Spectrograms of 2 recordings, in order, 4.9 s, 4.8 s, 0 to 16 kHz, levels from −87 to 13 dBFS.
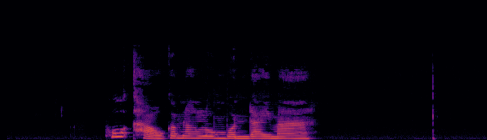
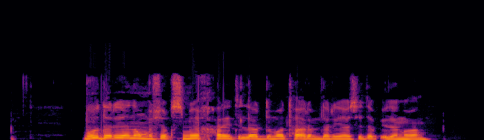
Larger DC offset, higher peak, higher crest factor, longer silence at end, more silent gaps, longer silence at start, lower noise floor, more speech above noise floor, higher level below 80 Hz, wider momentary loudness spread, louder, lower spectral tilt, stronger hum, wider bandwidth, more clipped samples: neither; second, -16 dBFS vs 0 dBFS; about the same, 18 dB vs 14 dB; first, 1.75 s vs 0.55 s; neither; first, 1.05 s vs 0.85 s; first, -74 dBFS vs -67 dBFS; second, 44 dB vs 55 dB; second, -86 dBFS vs -48 dBFS; second, 3 LU vs 6 LU; second, -30 LUFS vs -13 LUFS; second, -6.5 dB/octave vs -8 dB/octave; neither; first, 10.5 kHz vs 7.8 kHz; neither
